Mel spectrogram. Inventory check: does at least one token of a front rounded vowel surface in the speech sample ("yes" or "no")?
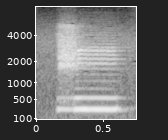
yes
